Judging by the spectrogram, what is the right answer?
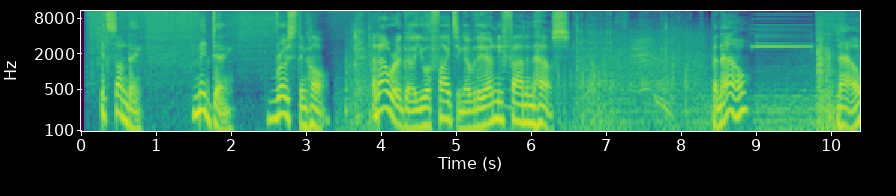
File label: Southern Railway Ad; SOUTHERN RAIL COMMERCIAL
